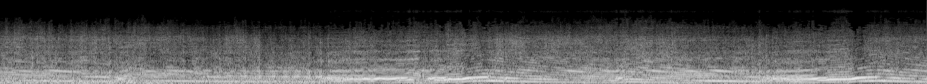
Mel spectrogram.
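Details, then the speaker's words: 1986 Suzuki LT250R two-stroke quad, while riding: revs flare and fall every couple of seconds as every gear above first pops out into neutral under load. It shifts fine manually; cause not confirmed. "it uh pops high gear pretty good so every gear besides first gear you can hear it drop back into neutral"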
